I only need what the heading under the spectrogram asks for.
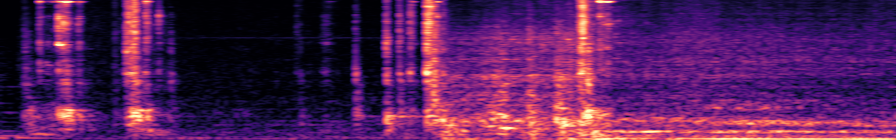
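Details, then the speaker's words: Engine restarted after replacing a leaking oil pressure sensor: a few clicks and rattles, brief crank, then it catches cleanly into an even idle; oil pressure warning lamp goes out and stays off after warm-up. "Лампочка после пуска гаснет, и главное, не загорается и после прогрева двигателя."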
